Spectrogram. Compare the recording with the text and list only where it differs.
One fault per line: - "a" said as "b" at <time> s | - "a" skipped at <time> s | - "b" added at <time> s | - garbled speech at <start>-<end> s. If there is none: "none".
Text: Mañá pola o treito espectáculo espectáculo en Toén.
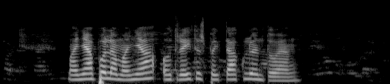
- "mañá" added at 1.2 s
- "espectáculo" skipped at 2.5 s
